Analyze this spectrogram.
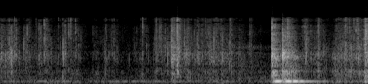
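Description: Crinkling and crumpling of packaging as a shipped package holding a T-shirt is cut and opened, irregular rustling bursts that turn louder and denser near the end.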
